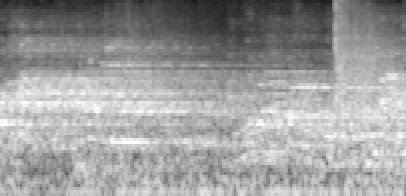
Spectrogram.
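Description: A badminton racket striking the shuttlecock once, a sharp crack about three seconds in that rings briefly in the gym hall.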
